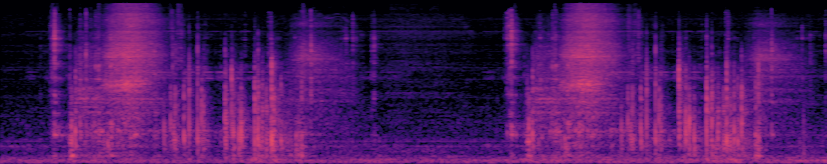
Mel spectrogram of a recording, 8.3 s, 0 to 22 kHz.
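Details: Rhythmic airy whoosh with creaking, clicking spring noise about every 4.5 seconds from a homemade mechanical ventilator pump cycling, running 24+ hours; spring noise checked and judged okay.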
